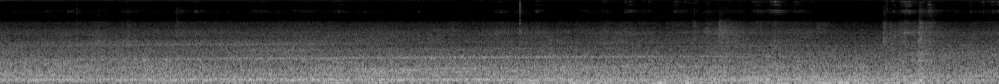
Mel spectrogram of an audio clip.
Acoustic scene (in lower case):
subway station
